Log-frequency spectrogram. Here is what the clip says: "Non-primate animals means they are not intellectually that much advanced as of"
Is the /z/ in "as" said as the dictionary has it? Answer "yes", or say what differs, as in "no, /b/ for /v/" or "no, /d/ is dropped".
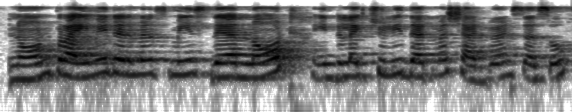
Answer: no, /s/ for /z/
